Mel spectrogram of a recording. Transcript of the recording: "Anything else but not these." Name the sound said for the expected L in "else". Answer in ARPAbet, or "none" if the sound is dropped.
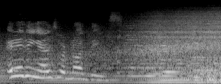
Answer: L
